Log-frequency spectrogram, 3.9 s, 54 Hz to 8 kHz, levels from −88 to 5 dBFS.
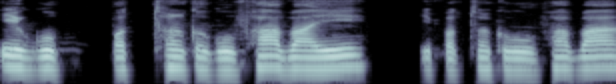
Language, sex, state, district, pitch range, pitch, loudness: Bhojpuri, male, Uttar Pradesh, Ghazipur, 130-145 Hz, 135 Hz, -18 LUFS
